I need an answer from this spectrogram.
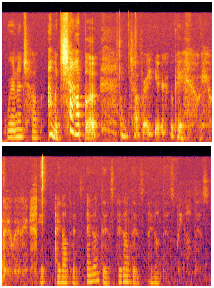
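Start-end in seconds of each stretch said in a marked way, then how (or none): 0.9-1.9 high, loud bravado; excited. Real, not acted. Bold declaration before cutting. 2.4-8.3 fast nervous whisper, fading out. Real, not acted. Psyching up before cutting.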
